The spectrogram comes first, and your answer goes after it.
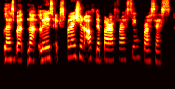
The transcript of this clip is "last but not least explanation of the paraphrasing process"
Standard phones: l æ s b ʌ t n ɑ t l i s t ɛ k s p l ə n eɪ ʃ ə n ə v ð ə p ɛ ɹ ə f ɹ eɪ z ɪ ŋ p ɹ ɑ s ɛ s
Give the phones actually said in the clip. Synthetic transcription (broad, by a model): l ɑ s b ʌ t n ɑ t l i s ɛ k s p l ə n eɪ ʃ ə n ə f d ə p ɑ ɹ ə f ɹ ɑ s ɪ ŋ p ɹ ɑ s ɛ s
